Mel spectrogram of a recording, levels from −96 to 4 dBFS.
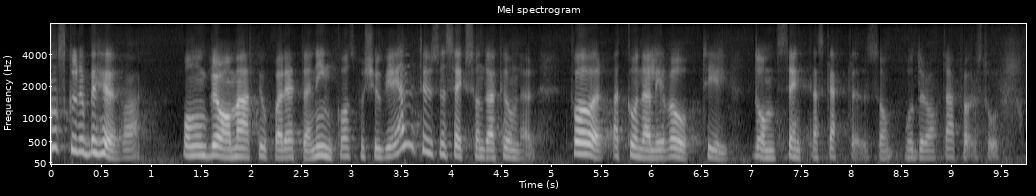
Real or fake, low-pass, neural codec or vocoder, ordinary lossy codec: fake; none; codec, 16 kHz, 0.7 kbps, FocalCodec; none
